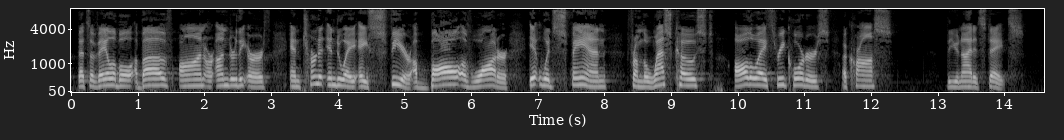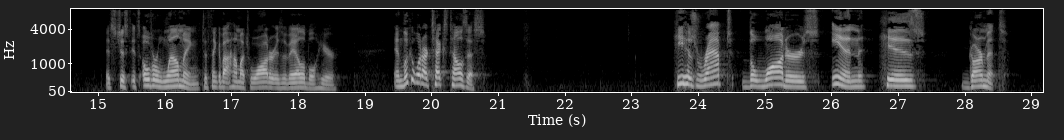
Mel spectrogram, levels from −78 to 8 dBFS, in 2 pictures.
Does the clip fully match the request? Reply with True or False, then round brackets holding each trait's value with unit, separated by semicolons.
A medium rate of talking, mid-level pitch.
False (130 wpm; 170 Hz)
